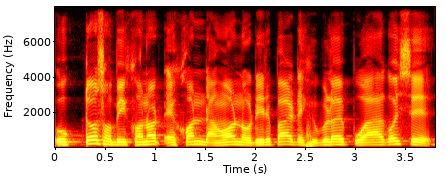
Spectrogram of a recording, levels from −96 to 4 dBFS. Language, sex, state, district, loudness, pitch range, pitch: Assamese, male, Assam, Kamrup Metropolitan, -15 LUFS, 140-160 Hz, 155 Hz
